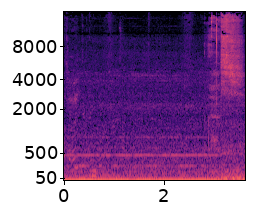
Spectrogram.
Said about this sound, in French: Voilà, donc maintenant je suis dans le bus qui commence à rouler et qui sort de la bus station, il est 7h41.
